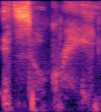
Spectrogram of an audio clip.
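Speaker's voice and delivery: breathy, hushed whisper, spoken close. Retelling what she turned and said to them: imitating someone whispering. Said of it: "She's whispering this to me".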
